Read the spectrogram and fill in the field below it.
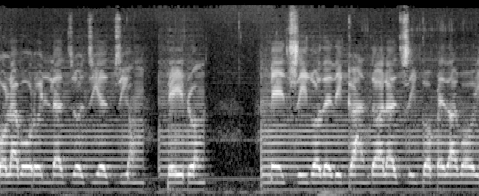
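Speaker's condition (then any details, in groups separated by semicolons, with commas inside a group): Total laryngectomy; laryngeal cancer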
